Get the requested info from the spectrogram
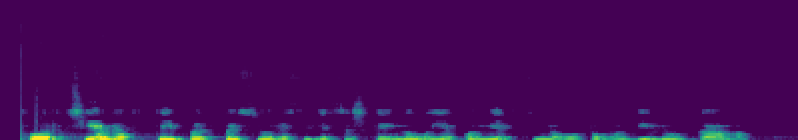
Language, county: Lithuanian, Kaunas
